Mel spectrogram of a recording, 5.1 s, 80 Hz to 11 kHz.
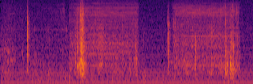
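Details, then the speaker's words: Harman Kardon HK 720 CD player after repair of slow tray loading; loading motor not lubricated. A click then a short smooth motor whir as the tray travels and stops cleanly, now faster than before; tray working normally. "probably one thing i should have done is lubricated that motor but it's working pretty good now i think it's even working faster than what it was before it was coming out pretty slow"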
